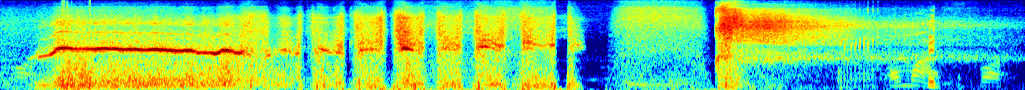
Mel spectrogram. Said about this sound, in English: Whistling club.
